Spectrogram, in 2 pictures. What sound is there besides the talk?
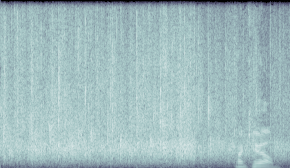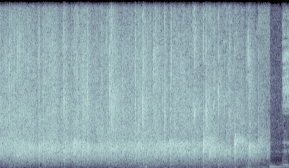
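audience applause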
